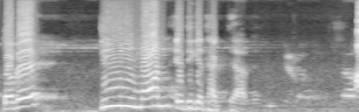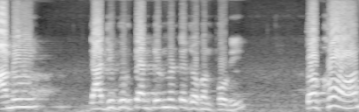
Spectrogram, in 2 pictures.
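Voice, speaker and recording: A man teaching a Quran reading class, drilling letter rules loudly and having the students repeat after him. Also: high-pitched, low-quality recording. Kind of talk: classroom teaching with call and response. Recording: loud room noise and crowd.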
